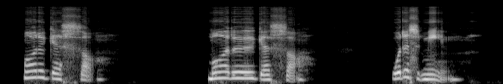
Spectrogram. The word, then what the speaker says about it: 모르겠어: This pronounced as a four-syllable word. The first syllable is mo, second syllable is 르, third syllable is gets, and fourth syllable is o.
